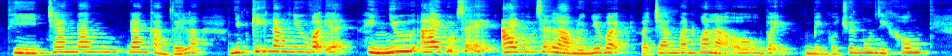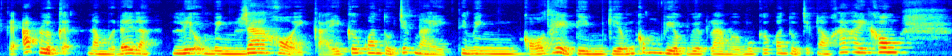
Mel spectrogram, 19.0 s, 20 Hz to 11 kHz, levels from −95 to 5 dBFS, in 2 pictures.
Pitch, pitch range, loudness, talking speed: 225 Hz, 180-265 Hz, -18 LUFS, 240 wpm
